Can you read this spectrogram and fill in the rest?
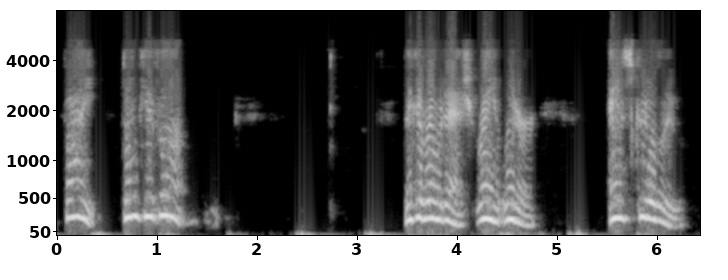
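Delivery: loud, high, desperate rallying cry; screamed urging. A narrator's reading. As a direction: scream encouragement at a struggling companion. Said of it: "Draconis screams".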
